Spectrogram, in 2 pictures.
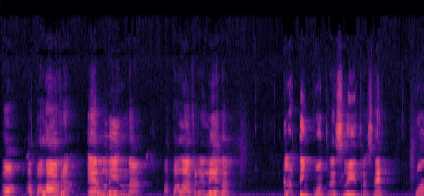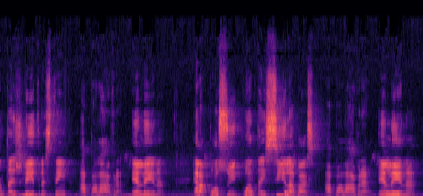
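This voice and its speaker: Slow, lively male teacher. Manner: slow, drawn-out, checks in with "né?" and "tá bom?". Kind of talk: recorded classroom lesson. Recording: faint rumbling noise.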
